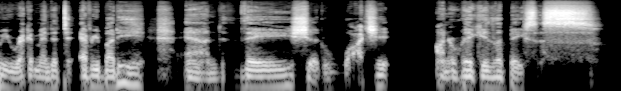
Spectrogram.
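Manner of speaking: low movie announcer voice. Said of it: "I decided to go with my movie guy voice".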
